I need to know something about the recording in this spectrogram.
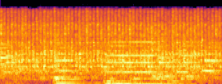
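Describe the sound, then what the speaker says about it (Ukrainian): Low rumbling engine of a big dump truck carrying cubes, a steady mid-level drone that swells twice as it revs briefly, with no talking. "А це великий самоскид із кубиками."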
